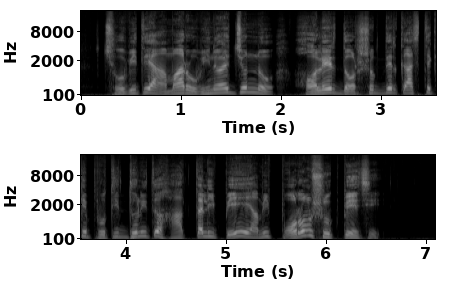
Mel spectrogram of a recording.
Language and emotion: Bengali, happy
